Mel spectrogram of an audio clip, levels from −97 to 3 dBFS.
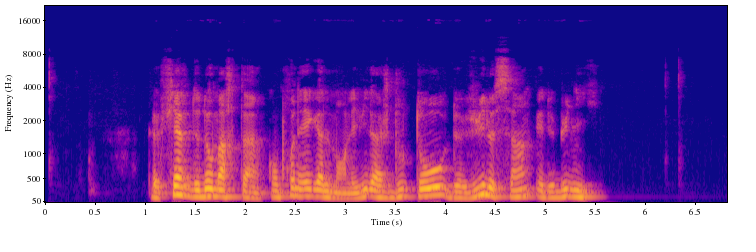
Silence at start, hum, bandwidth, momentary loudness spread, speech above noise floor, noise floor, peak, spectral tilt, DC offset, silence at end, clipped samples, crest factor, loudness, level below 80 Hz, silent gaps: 1.05 s; none; 7.6 kHz; 9 LU; 57 dB; -76 dBFS; -2 dBFS; -8 dB/octave; under 0.1%; 1.3 s; under 0.1%; 18 dB; -20 LUFS; -64 dBFS; none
